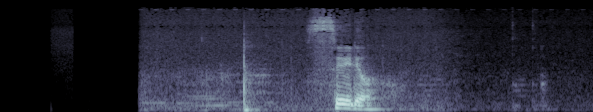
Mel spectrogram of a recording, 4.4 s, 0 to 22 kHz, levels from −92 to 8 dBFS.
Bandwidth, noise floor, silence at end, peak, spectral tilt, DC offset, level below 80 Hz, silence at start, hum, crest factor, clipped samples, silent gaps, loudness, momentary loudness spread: 16 kHz; -54 dBFS; 1.5 s; -2 dBFS; -5.5 dB/octave; under 0.1%; -48 dBFS; 1.5 s; none; 20 dB; under 0.1%; none; -17 LUFS; 28 LU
